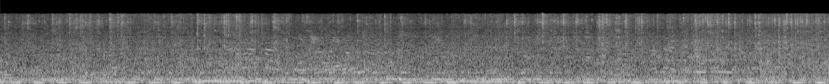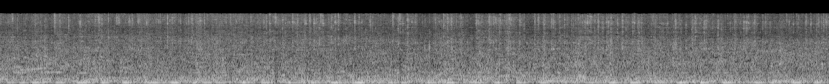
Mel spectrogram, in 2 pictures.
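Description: Street noise: a vehicle engine running with a steady low rumble, with voices mixed in.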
